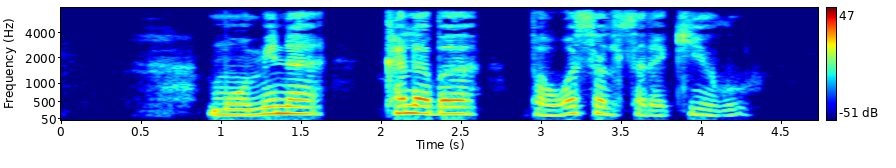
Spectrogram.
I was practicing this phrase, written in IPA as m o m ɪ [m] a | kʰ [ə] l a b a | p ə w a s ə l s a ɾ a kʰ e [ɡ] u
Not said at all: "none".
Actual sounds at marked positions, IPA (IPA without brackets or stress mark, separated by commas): n, ə, ɡ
